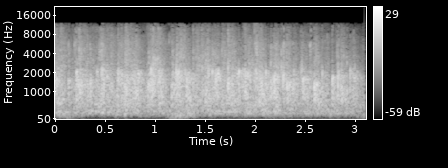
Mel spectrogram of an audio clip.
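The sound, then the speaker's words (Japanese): A crowd applauds steadily, many hands clapping into a dense, loud wash of sound that holds even for the whole stretch without a pause. “大きな拍手をしましょう。”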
